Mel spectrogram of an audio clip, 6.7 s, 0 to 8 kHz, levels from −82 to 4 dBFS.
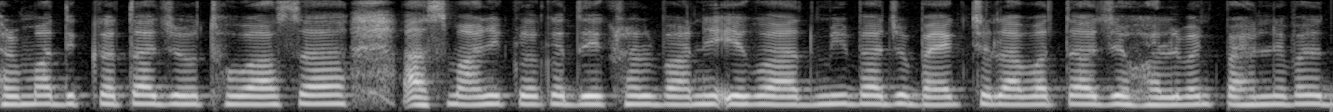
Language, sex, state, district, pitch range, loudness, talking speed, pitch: Bhojpuri, female, Uttar Pradesh, Ghazipur, 215-225 Hz, -16 LUFS, 200 wpm, 220 Hz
